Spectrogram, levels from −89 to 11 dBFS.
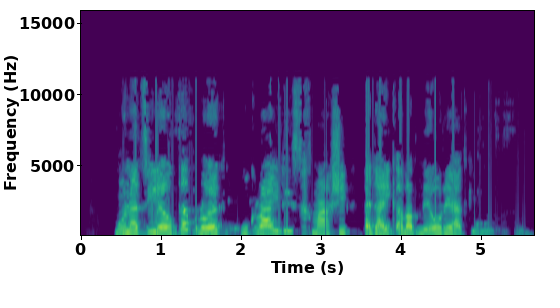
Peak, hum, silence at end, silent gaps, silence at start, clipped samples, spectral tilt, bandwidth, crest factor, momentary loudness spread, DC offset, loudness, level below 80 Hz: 0 dBFS; none; 0.55 s; none; 0.45 s; under 0.1%; -4 dB/octave; 11.5 kHz; 16 dB; 13 LU; under 0.1%; -16 LUFS; -54 dBFS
